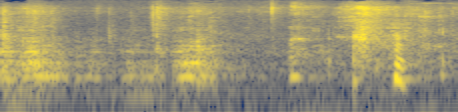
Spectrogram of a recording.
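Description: Knocks and bumps of a plastic wagon as an adult squeezes into it, with a few brief vocal sounds among them.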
